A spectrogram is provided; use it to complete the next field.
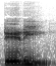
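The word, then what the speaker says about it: ptery: নেথ মানে চোয়াল আচ্ছা এবার পিটা উজ্য থাকবে এটাকে আমরা বলি টেরি টেরি মানে ডানা বা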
